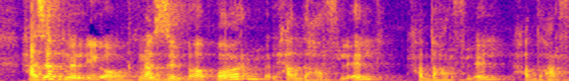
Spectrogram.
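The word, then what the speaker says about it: parle: الاي ما بيتنطق طيب ت بارل بارل هتقف عند حرف الال برض الاي اس ما بتتنطق اي وال واوم بارل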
